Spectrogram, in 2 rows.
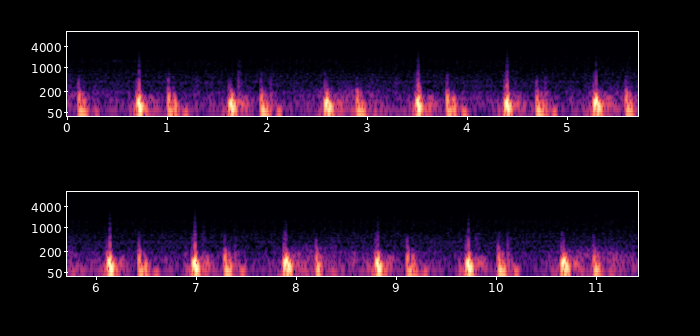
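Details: Resting heart, doing nothing: regular low heartbeats at about 66 a minute, each a clear double thump; normal resting heart rhythm.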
